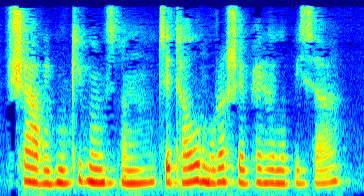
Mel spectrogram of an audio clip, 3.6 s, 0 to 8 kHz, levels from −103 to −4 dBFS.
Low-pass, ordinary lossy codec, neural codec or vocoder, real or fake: 7.2 kHz; MP3, 32 kbps; codec, 16 kHz, about 1 kbps, DyCAST, with the encoder's durations; fake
